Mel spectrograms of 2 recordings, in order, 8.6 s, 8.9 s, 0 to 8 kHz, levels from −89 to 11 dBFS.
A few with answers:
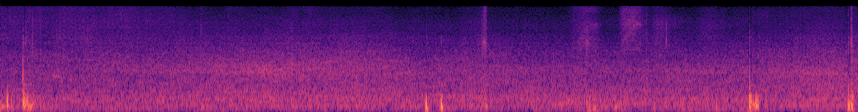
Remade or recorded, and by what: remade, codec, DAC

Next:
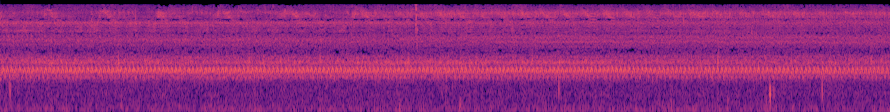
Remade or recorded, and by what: recorded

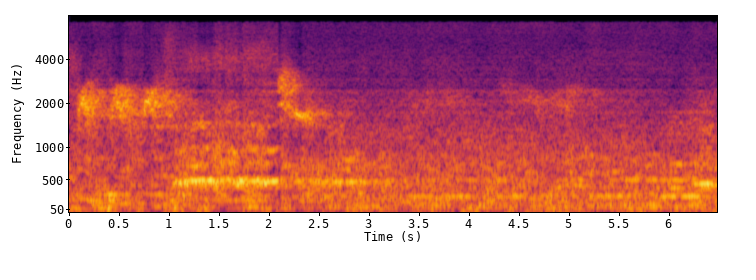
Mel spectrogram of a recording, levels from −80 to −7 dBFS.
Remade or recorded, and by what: remade, codec, DAC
